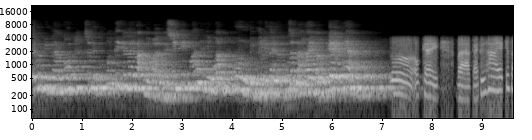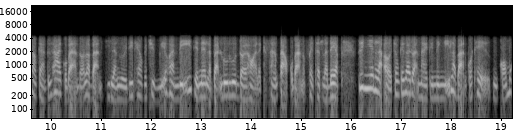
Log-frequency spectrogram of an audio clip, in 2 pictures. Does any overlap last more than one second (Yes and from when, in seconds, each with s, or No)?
No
